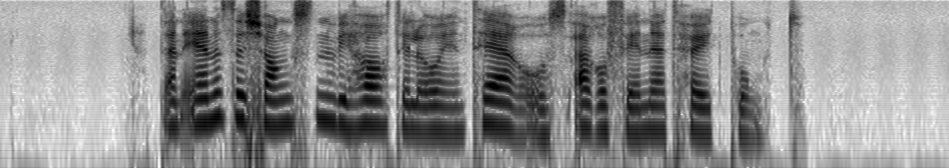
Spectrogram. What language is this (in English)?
Norwegian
